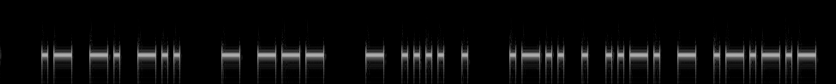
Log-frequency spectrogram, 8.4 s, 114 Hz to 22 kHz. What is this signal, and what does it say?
Morse code, heard as a keyed tone, about 20 wpm, 700 Hz. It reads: AND TO THE LEFT.
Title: Sentences from Top 1000 Words - Review Part 2 - 20wpm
